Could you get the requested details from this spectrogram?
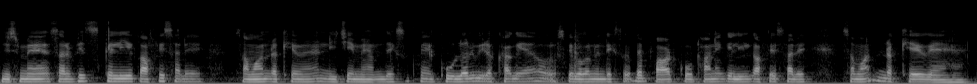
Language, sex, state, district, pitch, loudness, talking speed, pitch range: Hindi, male, Bihar, Araria, 125 Hz, -32 LUFS, 240 wpm, 120-130 Hz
